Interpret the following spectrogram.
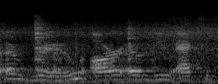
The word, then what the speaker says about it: roux: and broth, which essentially makes what's called a roux, R-O-U-X is how that's spelled, to kind of give you that thick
